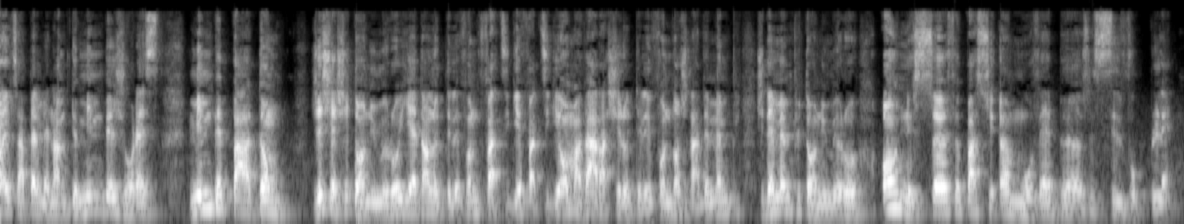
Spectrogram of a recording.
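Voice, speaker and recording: A man's voice: a little high, a bit bright. A young man from Cameroon, talking to his viewers on a live stream, answering comments and repeating points for emphasis. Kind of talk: casual live-stream talk.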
